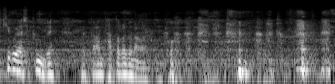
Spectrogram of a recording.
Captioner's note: laughs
